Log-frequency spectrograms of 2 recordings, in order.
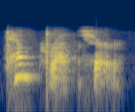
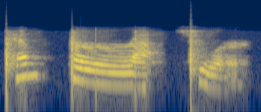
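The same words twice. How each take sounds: First: It is said quickly with three syllables. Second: It is said with four syllables. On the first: "I go short to three syllables" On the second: "It has four syllables"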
